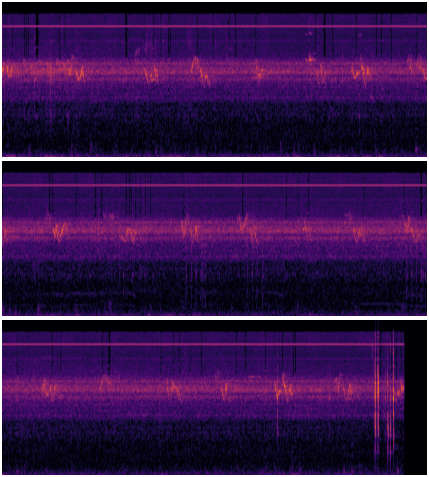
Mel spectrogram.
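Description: Outdoor ambience of birds chirping: short high calls repeating about once a second over a steady background of distant birdsong. A few sharp knocks come near the end, then the sound cuts off.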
